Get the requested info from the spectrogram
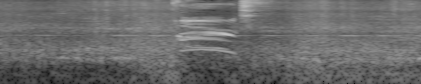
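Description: Freight train of autorack cars rolling past at a grade crossing: a steady rumbling wheel-on-rail noise. About halfway through, a short high-pitched voice rises and falls over it.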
